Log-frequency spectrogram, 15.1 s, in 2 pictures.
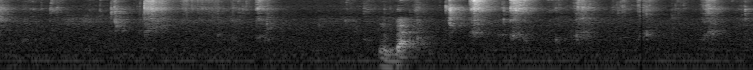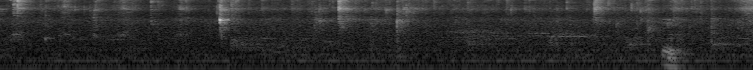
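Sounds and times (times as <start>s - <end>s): person chewing with mouth smacks: 0.0s - 2.8s, 3.4s - 9.9s
low steady hum: 0.0s - 15.0s.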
